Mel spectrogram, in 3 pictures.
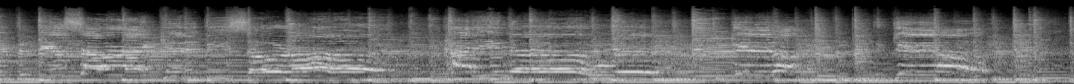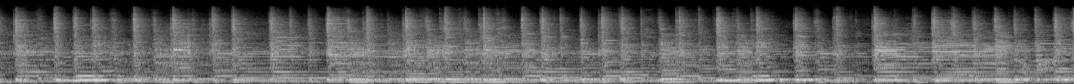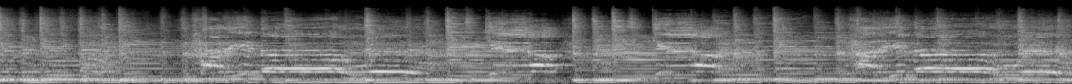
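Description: Acoustic guitar strummed with two male voices singing a song. The voices drop out for a strummed guitar passage in the middle and come back about three-quarters of the way through.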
